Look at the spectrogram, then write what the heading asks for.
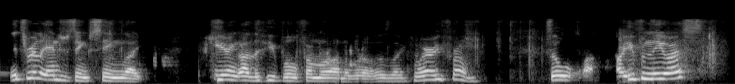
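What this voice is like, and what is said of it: Australian accent. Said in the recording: “Probably Australia. ... Yeah, the Australian accent.”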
